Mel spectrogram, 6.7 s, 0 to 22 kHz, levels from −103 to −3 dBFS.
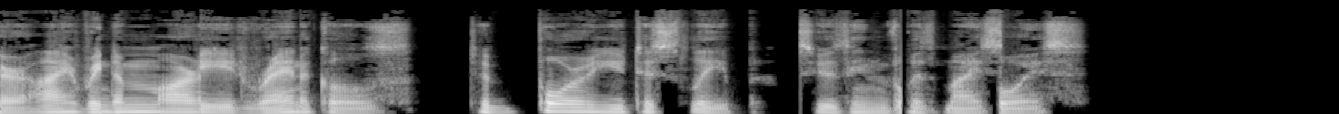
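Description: Chunks out of order at 0.5 to 1.5 s and again at 4.0 to 5.0 s: each time a 500 ms block of speech plays one chunk late, swapping places with the block after it. The swapped speech sounds jumbled, with hard joins.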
